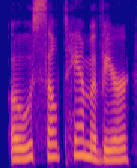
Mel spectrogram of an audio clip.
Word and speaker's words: oseltamivir: I notice that I hold on to that first syllable, o, at the start of oseltamivir, kind of like I do with valacyclovir.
